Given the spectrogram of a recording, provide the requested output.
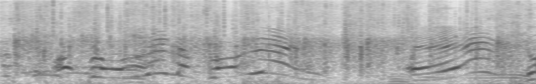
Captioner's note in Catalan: aplaudiments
